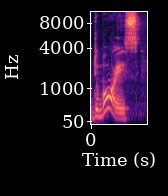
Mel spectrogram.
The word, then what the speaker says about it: DuBois: see the sun in dubois is actually originally a french surname so the correct way to pronounce it would be to say dubois so that would actually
